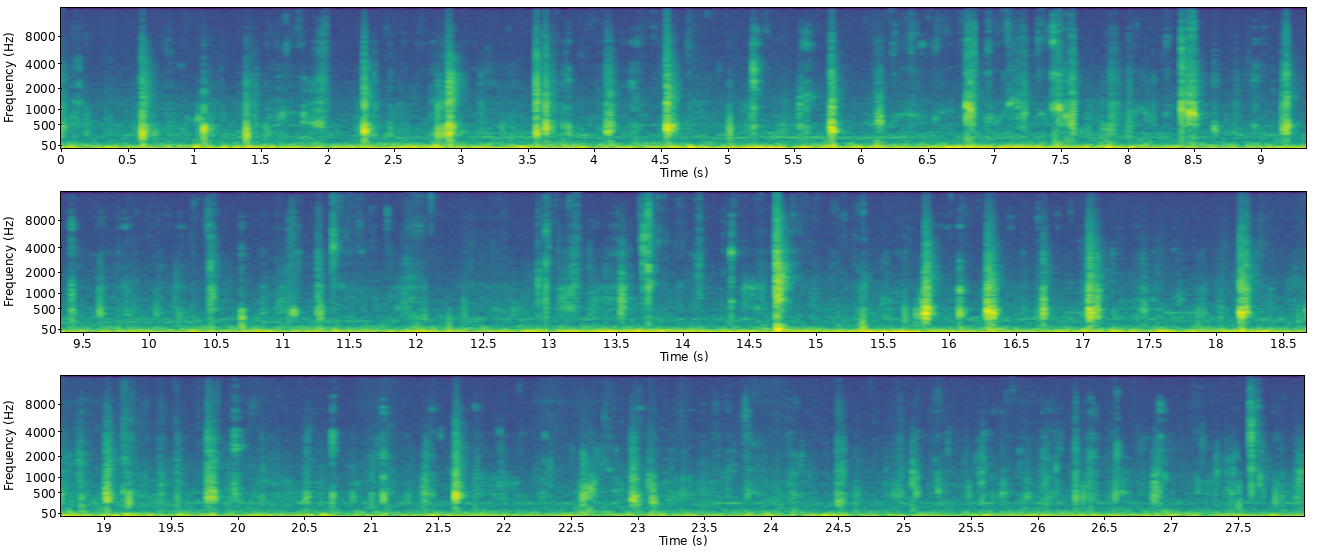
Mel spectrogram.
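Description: A person biting and chewing grilled mutton, with frequent irregular mouth clicks and smacks.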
